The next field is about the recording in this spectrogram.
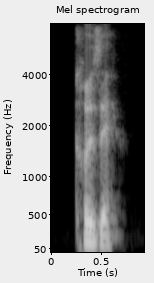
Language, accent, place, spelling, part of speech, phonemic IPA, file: French, France, Lyon, creuset, noun, /kʁø.zɛ/, LL-Q150 (fra)-creuset.wav
- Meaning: 1. crucible, smelter 2. melting-pot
